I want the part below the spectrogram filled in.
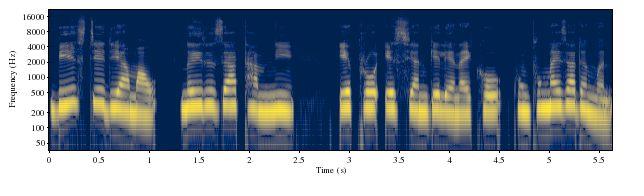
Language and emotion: Bodo, neutral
